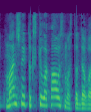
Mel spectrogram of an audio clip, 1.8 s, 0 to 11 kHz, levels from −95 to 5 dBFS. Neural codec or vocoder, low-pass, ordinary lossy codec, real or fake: none; 7.2 kHz; AAC, 32 kbps; real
